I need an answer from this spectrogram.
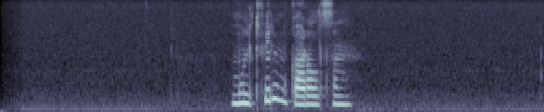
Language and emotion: Russian, neutral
